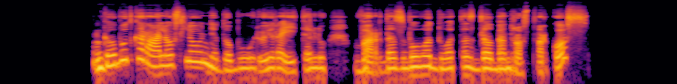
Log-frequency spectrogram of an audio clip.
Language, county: Lithuanian, Klaipėda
